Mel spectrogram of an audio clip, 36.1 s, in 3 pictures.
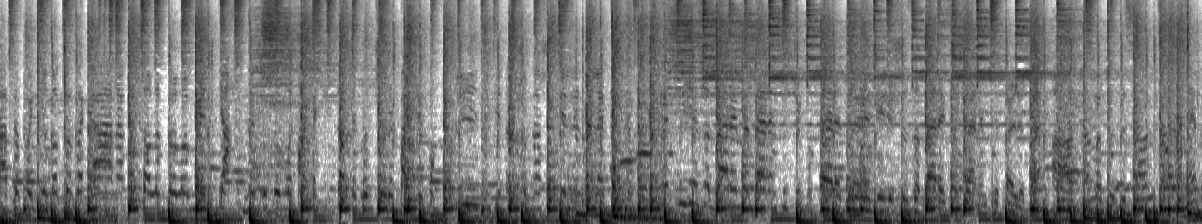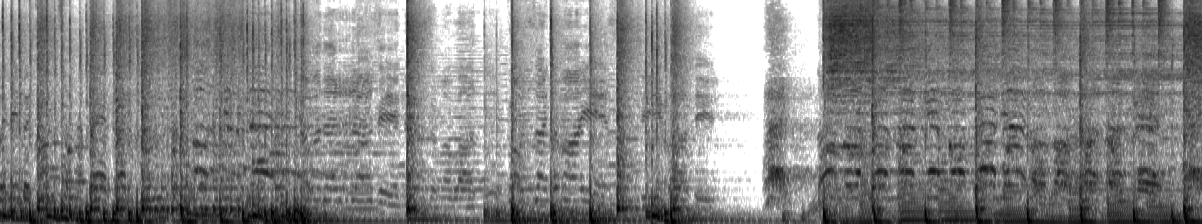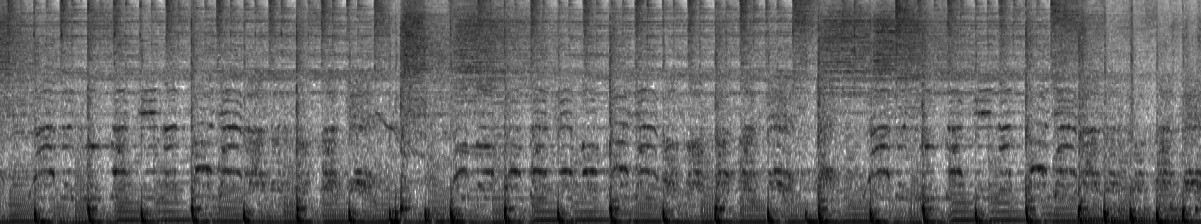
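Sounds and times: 
drums playing a cover: 0:00.0 - 0:15.3, 0:16.1 - 0:19.2, 0:20.2 - 0:36.0.

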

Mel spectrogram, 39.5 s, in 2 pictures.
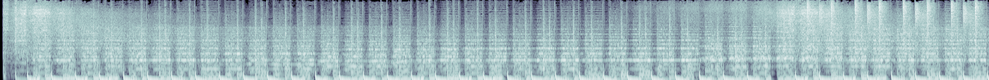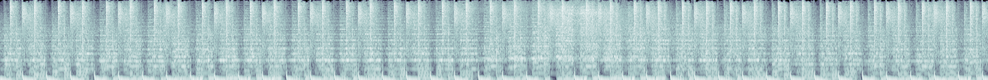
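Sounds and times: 
progressive trance music: 0:00.1 - 0:39.5.

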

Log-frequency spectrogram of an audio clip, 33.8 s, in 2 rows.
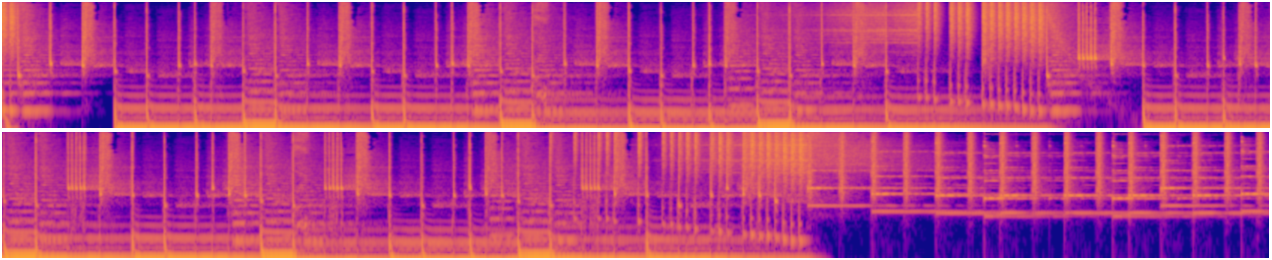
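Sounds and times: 
ultra deep bass test from a boombox: 0:01.5 - 0:14.1, 0:15.2 - 0:27.7.

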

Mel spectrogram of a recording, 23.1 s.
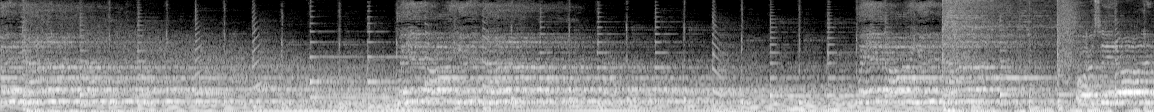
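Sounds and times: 
slowed reverb music with boosted bass: 0:00.0 - 0:23.0.

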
